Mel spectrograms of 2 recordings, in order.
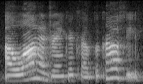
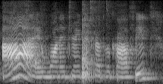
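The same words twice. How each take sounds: First: The word 'I' is unstressed. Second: The word 'I' is stressed. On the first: The speaker calls it right. "Notice that the subject, I, is not stressed" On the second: The speaker calls it wrong. "I don't say"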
